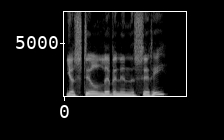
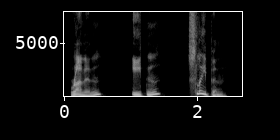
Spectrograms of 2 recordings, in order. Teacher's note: In fast speech, it sounds like you still livin' in the city. The G in living is dropped. We almost never pronounce the G at the end of ing words in casual conversation. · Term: drop the G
